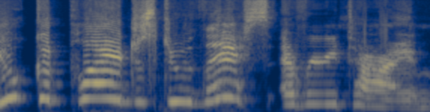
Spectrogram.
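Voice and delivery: high, loud, joking, teasing voice.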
